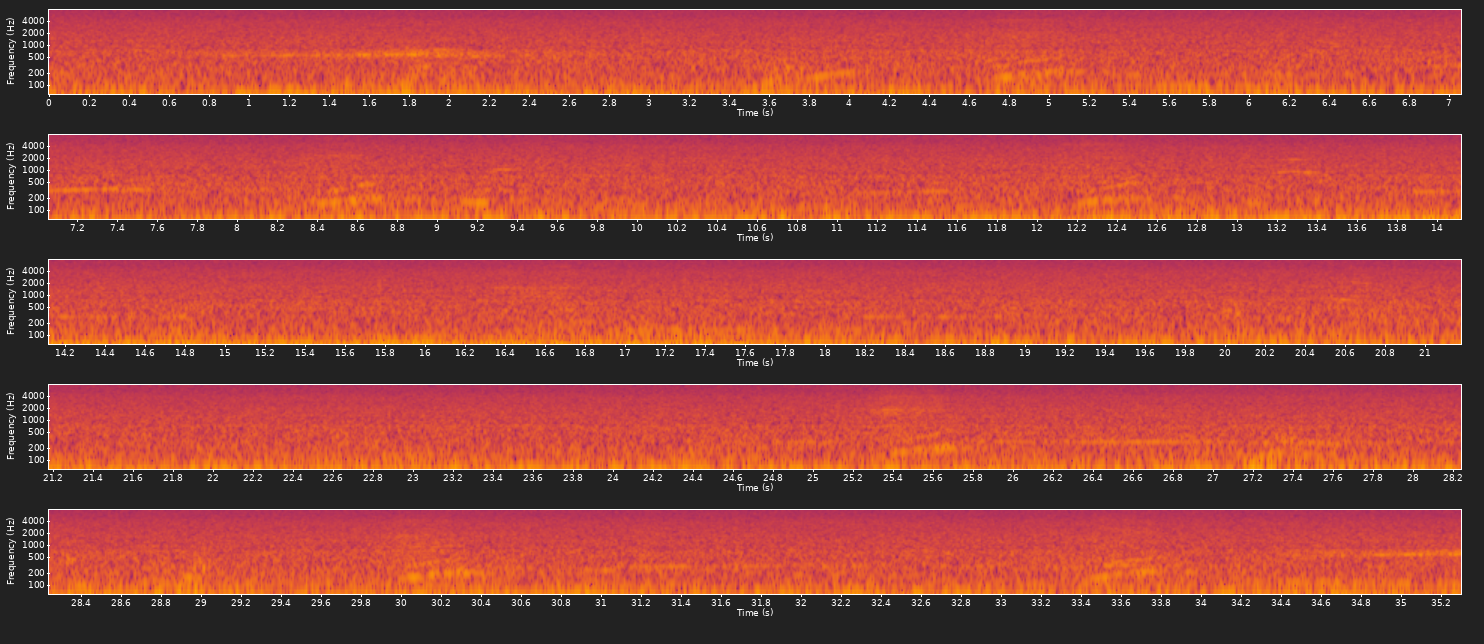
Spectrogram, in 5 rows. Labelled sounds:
13.2	13.4	humpback whale, 0.80 to 0.99 kHz
25.3	25.5	humpback whale, 1.5 to 1.9 kHz

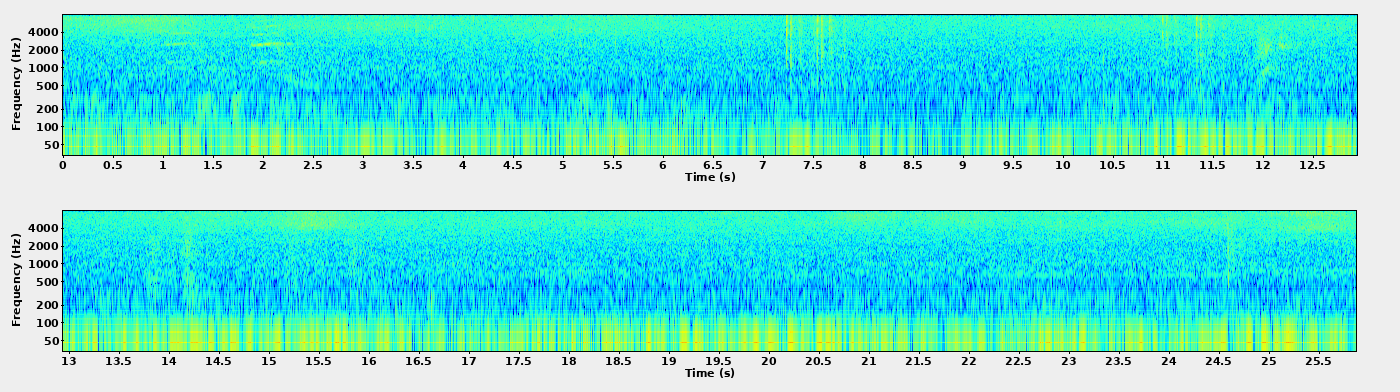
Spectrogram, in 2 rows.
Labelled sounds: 1.8	2.3	killer whale, 0.65 to 3.8 kHz

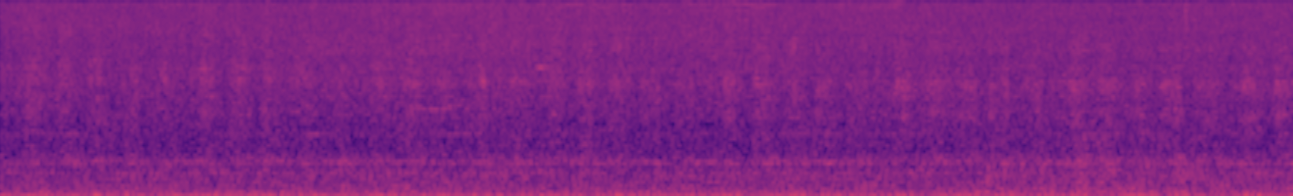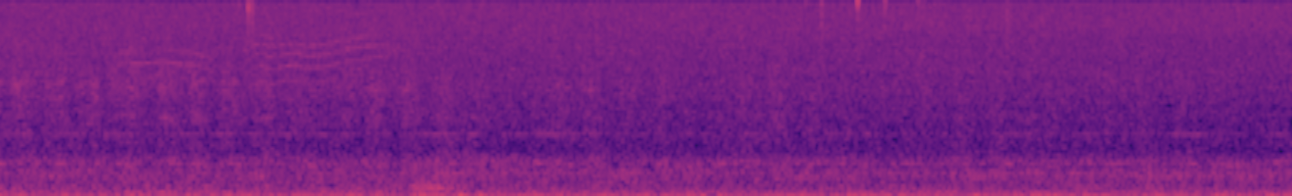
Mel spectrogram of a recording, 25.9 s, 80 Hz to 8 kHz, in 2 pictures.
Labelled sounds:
14.1	15.0	killer whale, 2.1 to 3.6 kHz

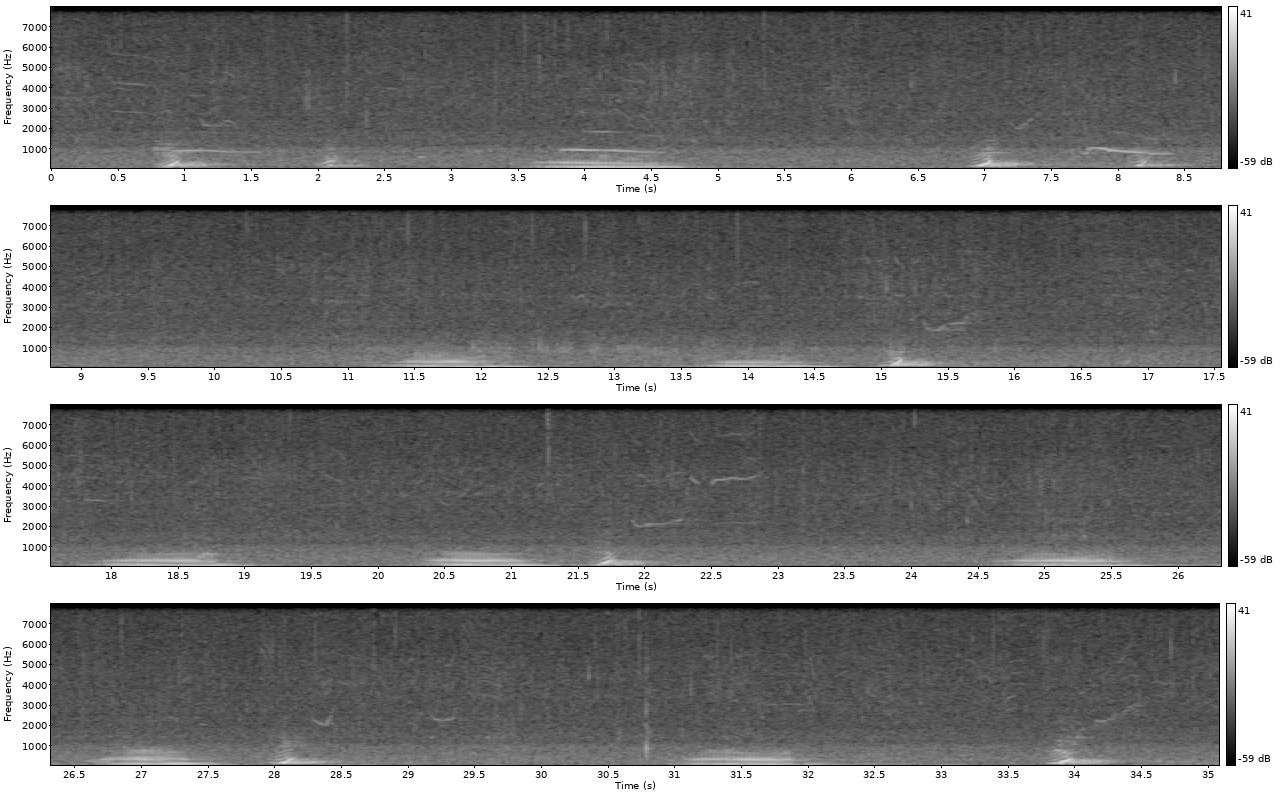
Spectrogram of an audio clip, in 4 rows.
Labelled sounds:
0.4	0.8	Pacific white-sided dolphin, 2.7 to 5.7 kHz
0.9	1.6	humpback whale, 0.78 to 2.5 kHz
3.8	4.6	humpback whale, 0.78 to 1.9 kHz
7.8	8.4	humpback whale, 0.78 to 1.1 kHz
15.3	15.7	humpback whale, 1.8 to 2.3 kHz
21.9	22.3	humpback whale, 1.9 to 2.4 kHz
22.5	22.9	Pacific white-sided dolphin, 4.0 to 6.6 kHz
34.1	34.6	humpback whale, 2.2 to 3.1 kHz

